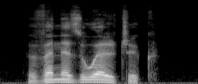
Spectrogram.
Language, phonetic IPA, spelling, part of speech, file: Polish, [ˌvɛ̃nɛzuˈʷɛlt͡ʃɨk], Wenezuelczyk, noun, Pl-Wenezuelczyk.ogg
